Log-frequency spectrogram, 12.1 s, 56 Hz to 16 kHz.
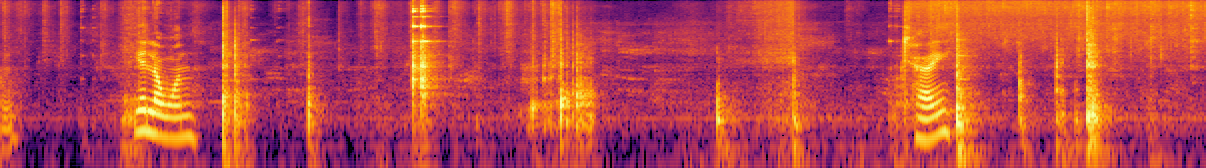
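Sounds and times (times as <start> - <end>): bowls knocking and clinking: 2.2 - 6.0, 8.8 - 12.0.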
